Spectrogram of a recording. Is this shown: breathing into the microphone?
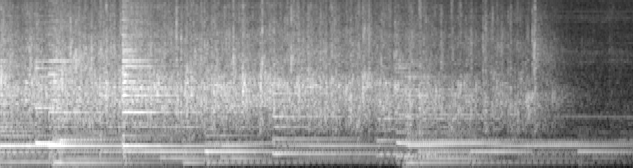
no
